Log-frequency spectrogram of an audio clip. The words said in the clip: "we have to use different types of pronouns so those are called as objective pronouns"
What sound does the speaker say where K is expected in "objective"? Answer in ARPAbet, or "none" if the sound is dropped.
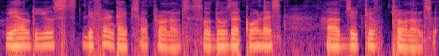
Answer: K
